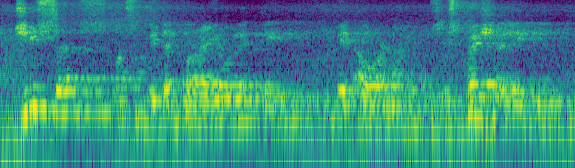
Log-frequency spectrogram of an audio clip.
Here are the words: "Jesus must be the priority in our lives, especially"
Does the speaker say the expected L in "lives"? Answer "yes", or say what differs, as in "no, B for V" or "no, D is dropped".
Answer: no, N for L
